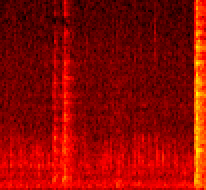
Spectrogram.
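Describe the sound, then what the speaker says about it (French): A utensil stirs tomato sauce, cooked meat and eggplant together in a pan for eggplant parmigiana, making a few soft scrapes and taps, then one sharp, loud clatter of metal at the very end; no talking. "Je vais tout mélanger."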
